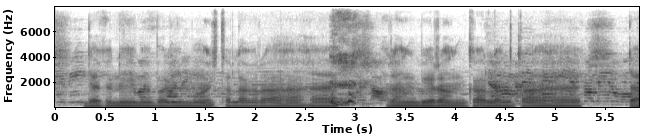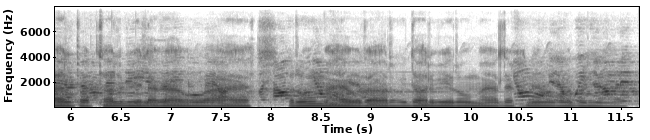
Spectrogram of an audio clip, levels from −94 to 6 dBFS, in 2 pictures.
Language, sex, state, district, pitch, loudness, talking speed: Maithili, male, Bihar, Supaul, 70 Hz, -21 LUFS, 165 wpm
